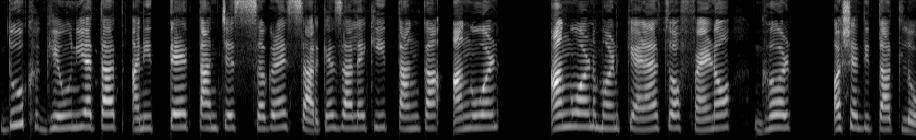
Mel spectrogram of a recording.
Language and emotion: Goan Konkani, neutral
